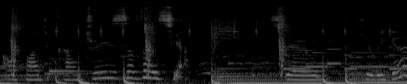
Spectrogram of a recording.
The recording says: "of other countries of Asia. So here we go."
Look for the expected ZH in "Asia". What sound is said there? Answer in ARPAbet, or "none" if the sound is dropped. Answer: S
